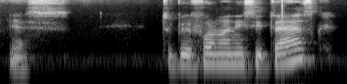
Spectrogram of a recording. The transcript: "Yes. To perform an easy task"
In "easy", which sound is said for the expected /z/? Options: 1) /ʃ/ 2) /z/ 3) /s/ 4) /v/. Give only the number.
3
